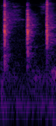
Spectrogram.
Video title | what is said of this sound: The Daily Nail: Fairy Glamor Dip Nails w/Chrome #dippowdernails #diynails #nailart | okay so if you clack tap on your nails like this and you hear that clacking that means your nails are ready be filed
